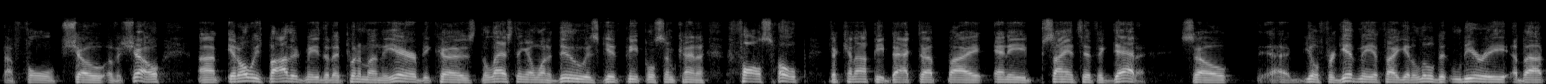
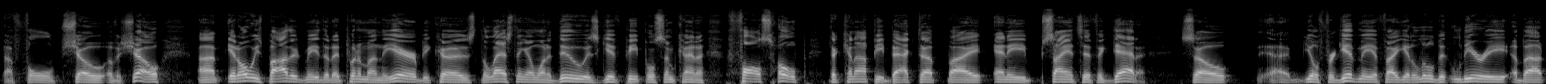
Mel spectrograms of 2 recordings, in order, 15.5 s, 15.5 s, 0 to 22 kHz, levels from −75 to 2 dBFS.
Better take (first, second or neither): second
